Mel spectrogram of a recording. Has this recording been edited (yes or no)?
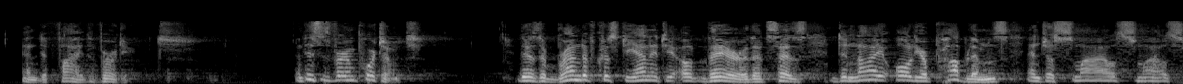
no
